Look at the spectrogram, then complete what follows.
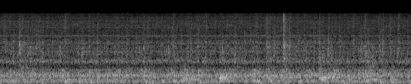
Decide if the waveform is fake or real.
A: real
